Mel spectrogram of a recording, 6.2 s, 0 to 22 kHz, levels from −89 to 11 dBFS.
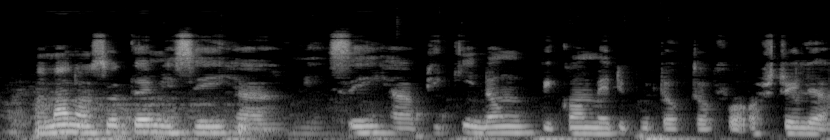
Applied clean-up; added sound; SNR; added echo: classical method log-MMSE.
